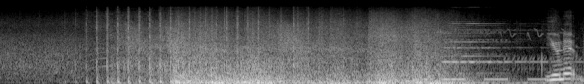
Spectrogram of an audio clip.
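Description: Gunfire and explosions rumble in a large battle.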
